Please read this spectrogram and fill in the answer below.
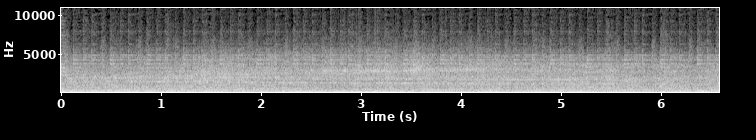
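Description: A music track mixed with the engine noise of the Antonov An-225 Mriya's six turbofans as it climbs overhead, with faint tones that fall slowly in pitch.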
